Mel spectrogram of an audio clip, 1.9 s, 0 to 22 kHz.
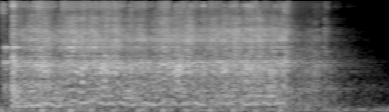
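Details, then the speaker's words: Older engine with points ignition and rebuilt flat-top carbs, after swapping a bad battery for a bigger one: quick, even, brisk cranking for about 1.5 s, much more turnover than before; normal cranking. "a lot more turnover and the points are working out nice so we'll see once we close this up"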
